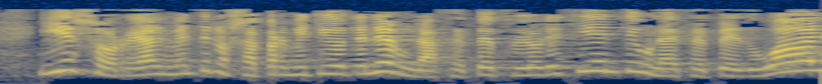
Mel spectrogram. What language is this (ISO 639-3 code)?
spa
